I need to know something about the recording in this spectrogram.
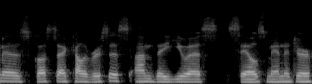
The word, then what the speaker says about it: Kosta Kallivrousis: Joining me for this series is Kosta Kallivrousis.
